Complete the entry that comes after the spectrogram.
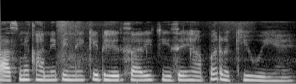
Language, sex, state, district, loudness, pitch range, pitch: Hindi, female, Punjab, Kapurthala, -16 LUFS, 195-215 Hz, 205 Hz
